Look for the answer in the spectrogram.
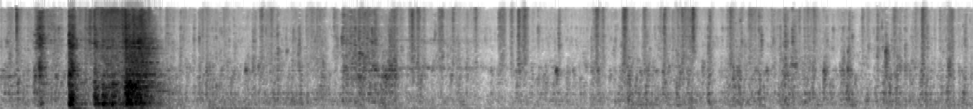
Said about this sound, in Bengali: আমি এবার ঢাকনাটা আলাদা করে দিচ্ছি।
